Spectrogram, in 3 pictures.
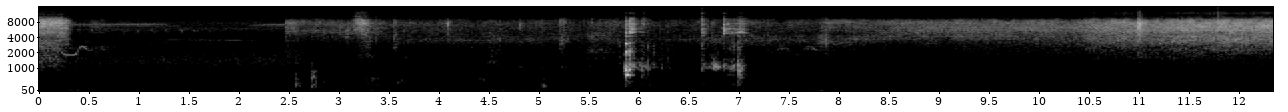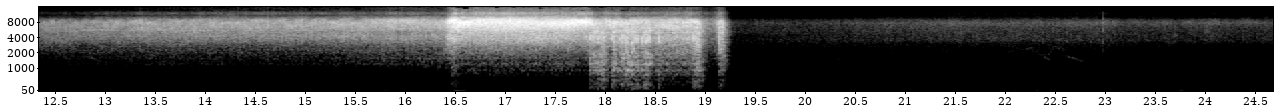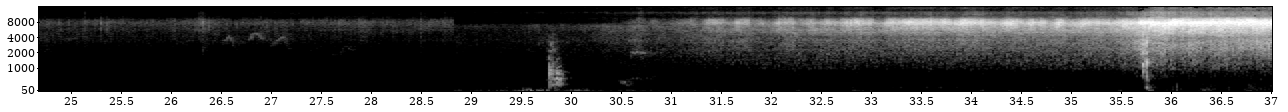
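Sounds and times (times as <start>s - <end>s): loud blast of escaping steam: 0.0s - 3.4s, 7.4s - 23.5s, 29.2s - 37.0s
pressure cooker steam hiss: 0.0s - 37.0s.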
